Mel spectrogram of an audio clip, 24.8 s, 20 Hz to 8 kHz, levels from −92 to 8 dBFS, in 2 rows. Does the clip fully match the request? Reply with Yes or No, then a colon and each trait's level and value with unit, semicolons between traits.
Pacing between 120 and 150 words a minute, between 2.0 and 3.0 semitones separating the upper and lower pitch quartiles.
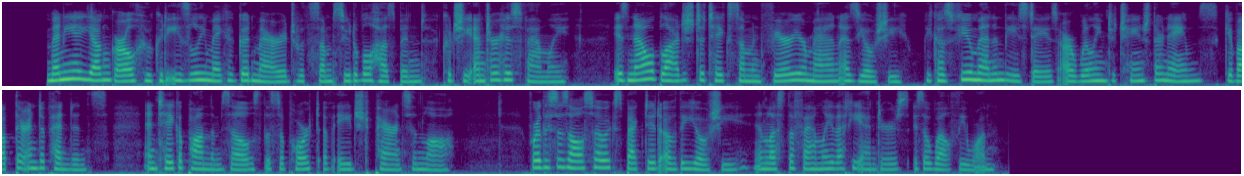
No: average, 180 wpm; average, 2.7 semitones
